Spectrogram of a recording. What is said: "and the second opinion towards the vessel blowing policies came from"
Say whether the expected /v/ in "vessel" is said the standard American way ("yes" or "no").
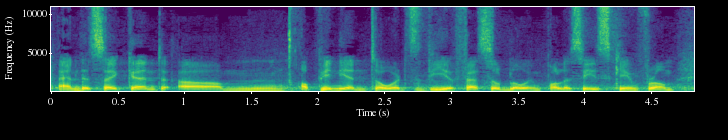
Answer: no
